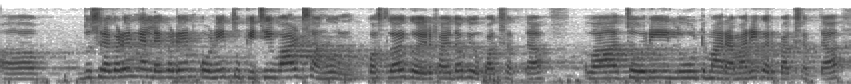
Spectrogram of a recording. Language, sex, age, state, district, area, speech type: Goan Konkani, female, 18-30, Goa, Quepem, rural, spontaneous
